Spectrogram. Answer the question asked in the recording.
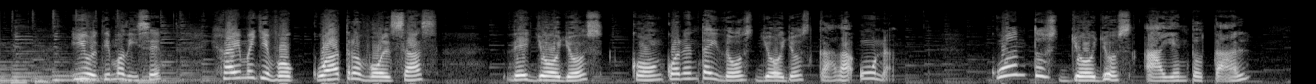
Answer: En total hay 168 yoyos.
